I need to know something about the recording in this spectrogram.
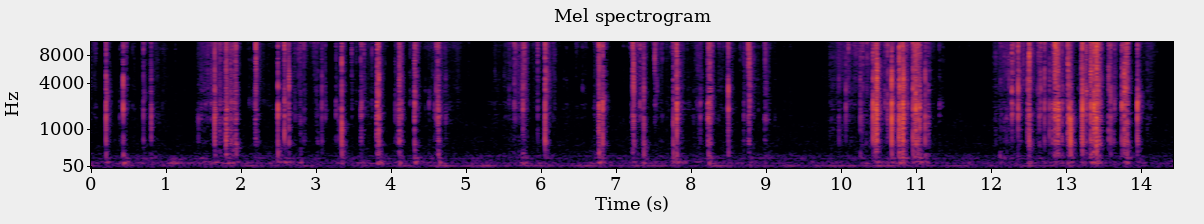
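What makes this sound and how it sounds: Long nails scratch across the body of a small fish toy wrapped in colored twisted sisal/jute rope. The result is dry, crinkly scraping in many short, sharp bursts with bright, fibrous texture and almost no low end. The scratching grows denser and louder in two heavier rubbing stretches near the end.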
